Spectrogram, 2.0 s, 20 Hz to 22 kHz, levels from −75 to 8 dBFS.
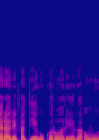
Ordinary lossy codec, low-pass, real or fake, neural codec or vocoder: MP3, 64 kbps; 14.4 kHz; fake; vocoder, 48 kHz, 128 mel bands, Vocos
